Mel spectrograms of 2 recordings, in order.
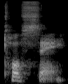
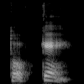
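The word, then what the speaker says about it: toqué: Entonces, el verbo tocar, la forma yo, no queremos decir tose, no. Okay, no es tose. Entonces, para mantener el sonido, to keep the sound the same, la letra C cambia a QU, toque.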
